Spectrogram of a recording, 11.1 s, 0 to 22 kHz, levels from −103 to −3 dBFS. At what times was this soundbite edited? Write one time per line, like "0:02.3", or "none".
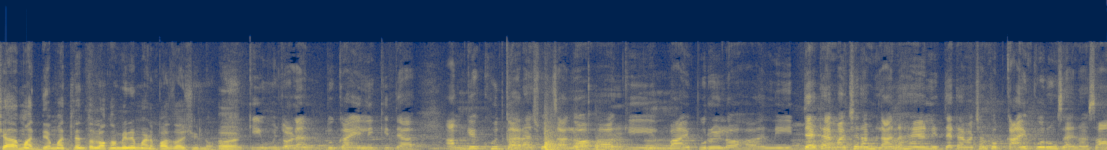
0:02.4
0:07.9

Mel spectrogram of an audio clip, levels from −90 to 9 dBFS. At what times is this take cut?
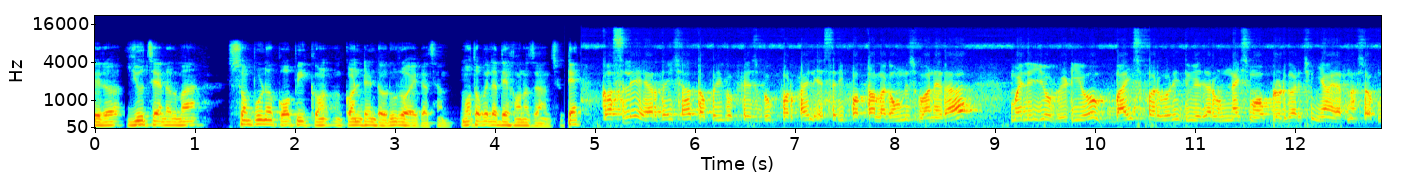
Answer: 0:04.8

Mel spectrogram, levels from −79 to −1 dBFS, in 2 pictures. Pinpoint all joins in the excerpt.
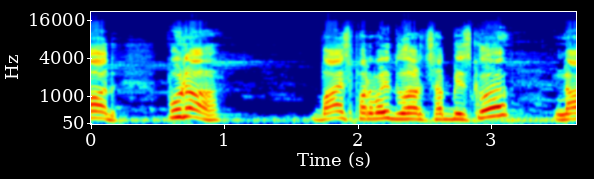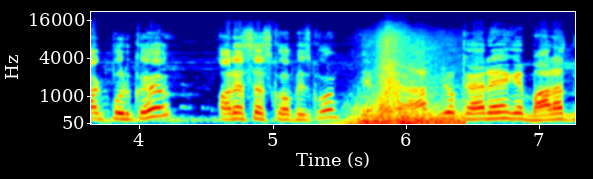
0:05.9

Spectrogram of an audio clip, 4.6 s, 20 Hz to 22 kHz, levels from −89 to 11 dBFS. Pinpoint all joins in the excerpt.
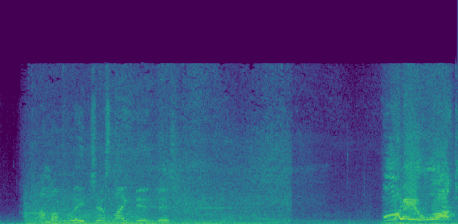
none

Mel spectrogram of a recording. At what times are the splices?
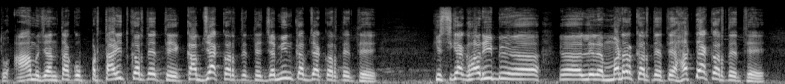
none

